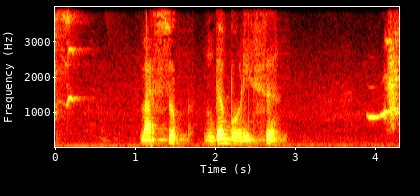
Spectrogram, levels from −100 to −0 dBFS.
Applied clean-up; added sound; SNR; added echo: none; Bird vocalization, bird call, bird song; 8 dB; none.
